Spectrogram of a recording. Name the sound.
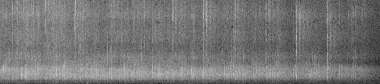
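audience clapping hands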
